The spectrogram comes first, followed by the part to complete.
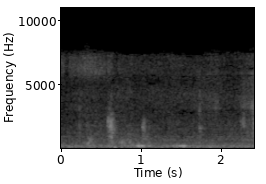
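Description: Near silence: quiet room tone with a few faint, irregular ticks.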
